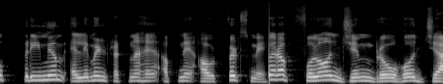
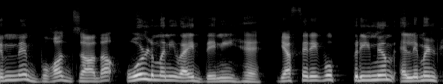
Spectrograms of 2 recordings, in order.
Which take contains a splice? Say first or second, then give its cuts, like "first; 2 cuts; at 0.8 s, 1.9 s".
first; 1 cut; at 2.7 s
